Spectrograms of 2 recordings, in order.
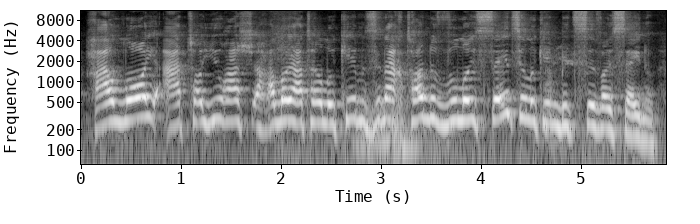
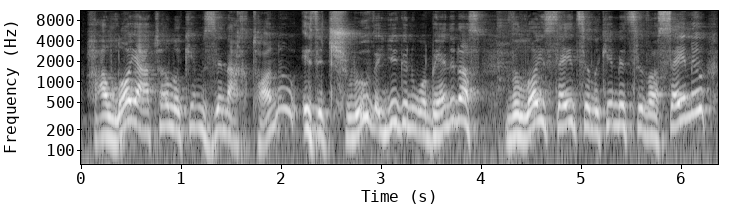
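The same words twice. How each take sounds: First: "Haloi ata Elokim zinachtanu" declared, falling at the end; "Haloi ata" asserted, with no questioning rise; read as a statement. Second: "zinachtanu" and "b'tzivayseinu" lifted in questioning rises; each clause of "Haloi ato Elokim zinachtanu" turned into a question; rhetorical question. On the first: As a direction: state "v'loi seitz Elokim b'tzivayseinu" as settled fact. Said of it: "he thought David said this as a statement". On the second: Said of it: "David, the inflection". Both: Shown as a demonstration.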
